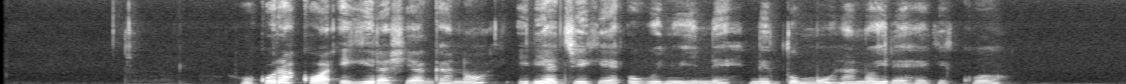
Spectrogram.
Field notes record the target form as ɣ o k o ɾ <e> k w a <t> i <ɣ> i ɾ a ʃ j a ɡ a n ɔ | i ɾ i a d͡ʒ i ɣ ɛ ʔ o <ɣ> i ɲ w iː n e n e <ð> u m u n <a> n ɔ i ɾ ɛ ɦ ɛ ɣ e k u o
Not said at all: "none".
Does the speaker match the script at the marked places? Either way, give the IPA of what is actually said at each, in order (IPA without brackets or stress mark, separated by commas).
a, ʔ, ɣ, ɣ, ð, a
